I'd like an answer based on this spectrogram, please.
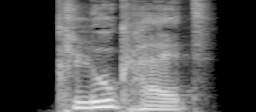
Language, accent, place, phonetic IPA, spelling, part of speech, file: German, Germany, Berlin, [ˈkluːkhaɪ̯t], Klugheit, noun, De-Klugheit.ogg
- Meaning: 1. prudence, intelligence 2. intelligent, wise action 3. platitude; truism; pseudo-smart remark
